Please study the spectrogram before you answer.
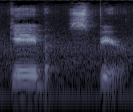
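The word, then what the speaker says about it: Speier: and a 19-year-old minor league left-hander Gabe spear Gabe spear that's how you pronounce his name when I first heard about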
